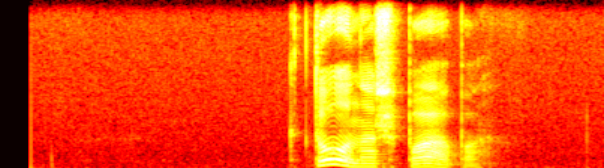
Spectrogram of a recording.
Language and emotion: Russian, positive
